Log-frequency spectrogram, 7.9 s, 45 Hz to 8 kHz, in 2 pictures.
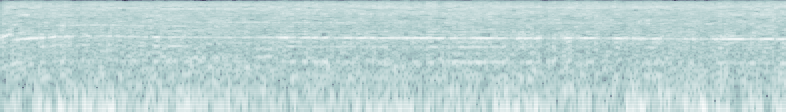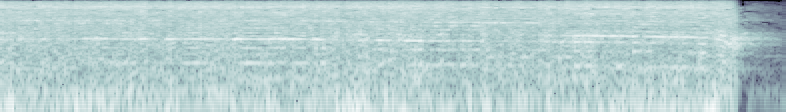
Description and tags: A woman screaming.
666moviescreams, female, pain, scream, woman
